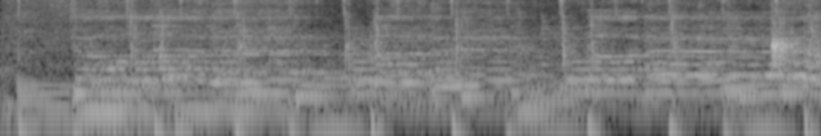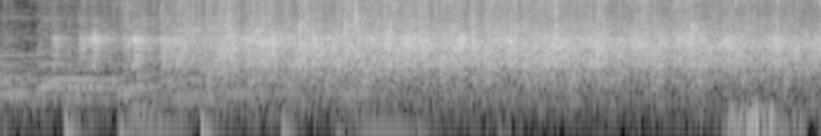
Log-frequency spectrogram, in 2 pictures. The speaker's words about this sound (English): We'll be passing that applause on to Anne. Yeah, absolutely. Make sure we do.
